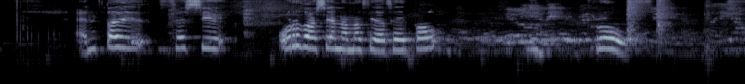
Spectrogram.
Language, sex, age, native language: Icelandic, male, 11, Icelandic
